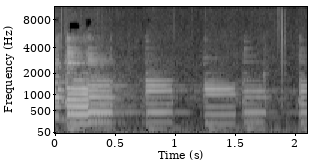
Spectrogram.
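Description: Instrumental opening of a rock band recording: guitar playing short, clipped chords in a steady rhythm, about two a second, over low bass notes.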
